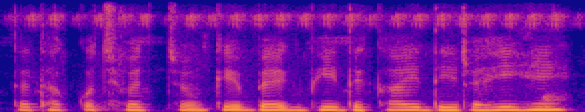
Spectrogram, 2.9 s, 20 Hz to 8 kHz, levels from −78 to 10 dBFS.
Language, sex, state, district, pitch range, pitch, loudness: Hindi, female, Chhattisgarh, Bilaspur, 190-205 Hz, 200 Hz, -16 LUFS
